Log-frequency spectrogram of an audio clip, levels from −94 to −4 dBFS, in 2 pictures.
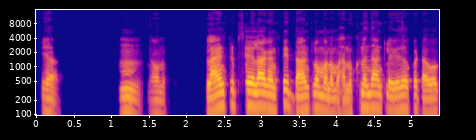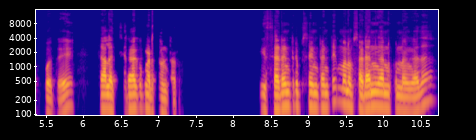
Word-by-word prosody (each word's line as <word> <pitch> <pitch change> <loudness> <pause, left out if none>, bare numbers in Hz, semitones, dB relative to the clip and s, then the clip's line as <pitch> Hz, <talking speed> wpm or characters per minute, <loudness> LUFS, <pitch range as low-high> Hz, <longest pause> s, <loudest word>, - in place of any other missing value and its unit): Yeah! 105 -3 -2 0.9
హ్మ్. 115 -2 -2 0.2
అవును 100 -1 -8 0.5
plan 130 +6 +6
trips 160 -3 -8
ఎలాగంటే, 145 0 +6 0.2
దాంట్లో 120 +4 +3
మనం 110 -2 +1
అనుకున్న 105 +7 -2
దాంట్లో 130 -3 0
ఏదో 125 - +1
ఒకటి 130 -4 -5
అవ్వకపోతే, 105 -3 -4 0.5
చాలా 130 -1 +3
చిరాకు 130 +1 -2
పడుతుంటారు. 110 -6 -6 1.1
ఈ - - -4
సడన్ 140 +3 +1
ట్రిప్స్ 150 -1 -9
ఏంటంటే 140 +4 -4
మనం 155 -3 0
సడెన్‌గ 145 +3 +3
అనుకున్నాం 125 -4 -4
గదా! 155 +8 -4
130 Hz, 135 wpm, -21 LUFS, 115-140 Hz, 1.1 s, plan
